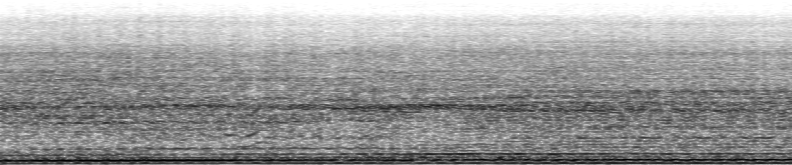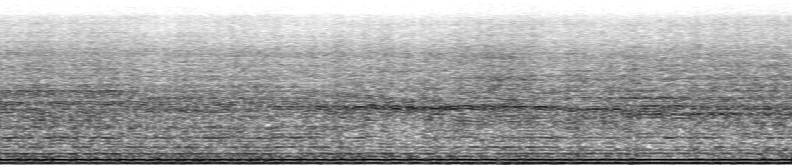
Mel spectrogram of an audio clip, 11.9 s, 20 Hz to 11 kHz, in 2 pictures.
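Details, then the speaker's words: Single-seat aluminum mini jet boat with a 750 Kawasaki jetski engine, run on a hose: steady loud drone with hollow booming resonance at constant revs, wind audible; exhaust leak. "you can see it's leaking out of the exhaust so right now it runs fine without water but when I get the water going through then it eventually gets you know water into the hot part of the exhaust"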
